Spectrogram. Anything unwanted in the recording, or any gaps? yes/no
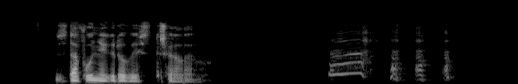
yes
